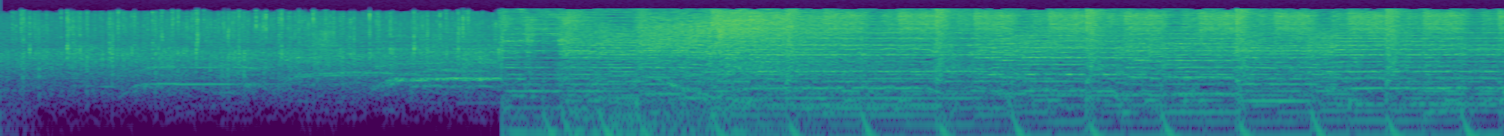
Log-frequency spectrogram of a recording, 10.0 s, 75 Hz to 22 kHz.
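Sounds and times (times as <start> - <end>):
audience applause: 0.0 - 3.7
music with strong bass: 3.4 - 10.0
soft music: 3.4 - 10.0.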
